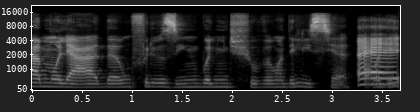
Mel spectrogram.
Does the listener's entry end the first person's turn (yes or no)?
yes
